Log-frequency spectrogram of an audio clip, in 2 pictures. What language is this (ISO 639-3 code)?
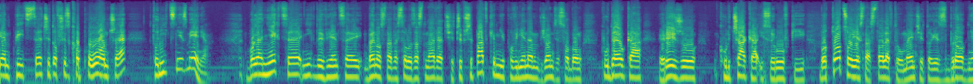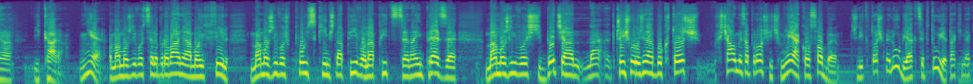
pol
